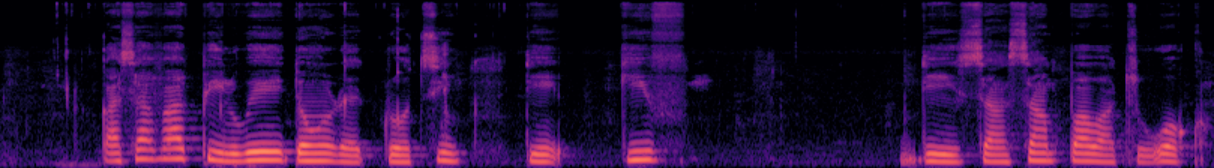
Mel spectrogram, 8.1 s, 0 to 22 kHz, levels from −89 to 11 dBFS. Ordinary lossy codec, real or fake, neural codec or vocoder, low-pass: none; real; none; none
